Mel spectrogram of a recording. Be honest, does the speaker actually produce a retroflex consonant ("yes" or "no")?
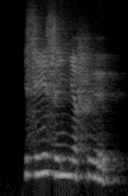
no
